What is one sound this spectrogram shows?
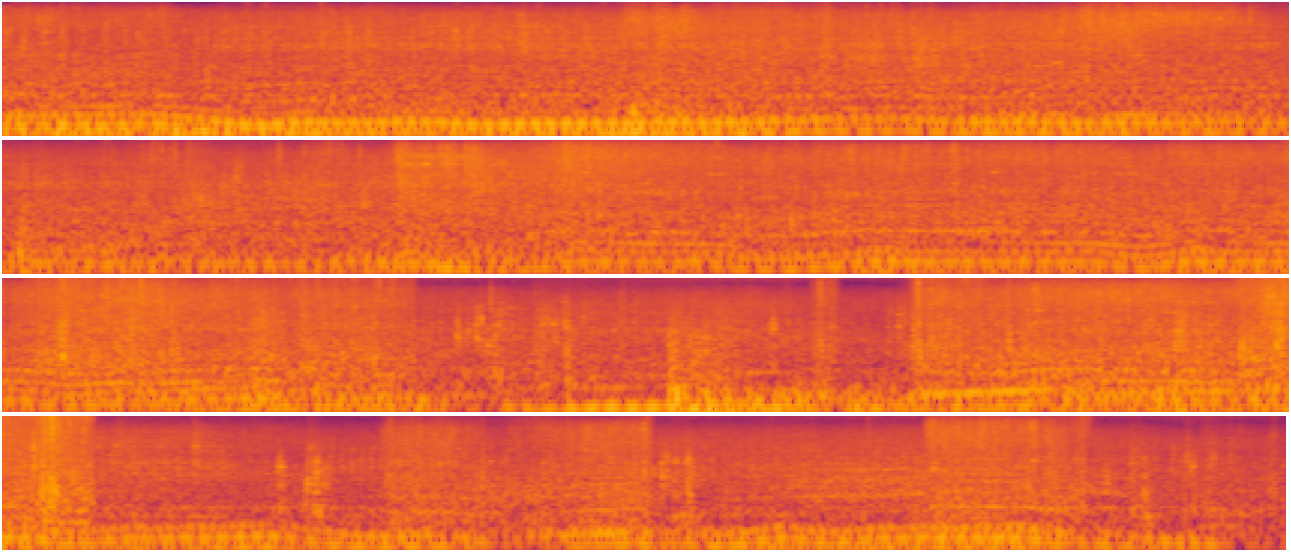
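A tank engine rumbles steadily as a tank drives.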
